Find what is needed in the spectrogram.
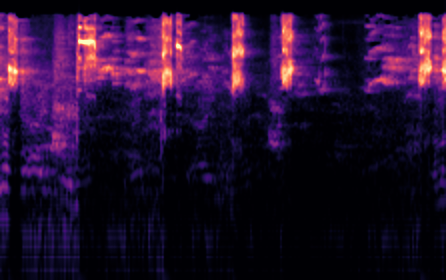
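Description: Lories giving short, high-pitched calls, about five in all, spread across the few seconds.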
